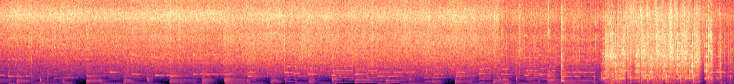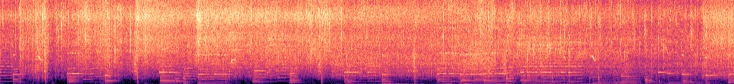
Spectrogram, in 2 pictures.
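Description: Meat, cabbage and noodles sizzling as they are stir-fried in a nonstick frying pan, a steady hiss that swells to a loud burst of sizzling about twelve seconds in for two seconds. Light background music plays throughout.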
